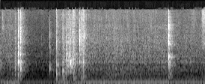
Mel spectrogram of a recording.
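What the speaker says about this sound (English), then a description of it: "I'm just going to let these onions cook a little bit with the celery" Onions and celery cooking in a soup pot make a few brief stirring scrapes and clatters over a faint, low sizzle, close by and fairly quiet.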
